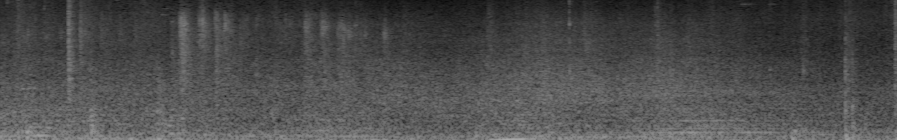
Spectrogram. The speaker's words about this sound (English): Got tanker trucks and El Camino's coming by, so I'm hyping up this recorder.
